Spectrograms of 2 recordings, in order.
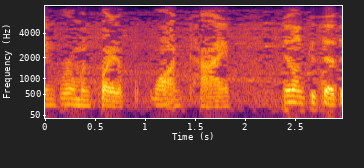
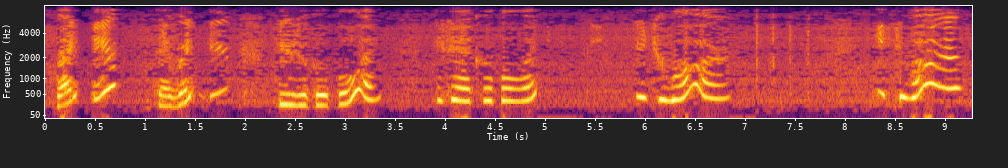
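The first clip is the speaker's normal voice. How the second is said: high squeaky voice praising a dog. Real, not acted. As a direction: coo at the puppy, very high and bright. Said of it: "the top baby talk to my puppy".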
